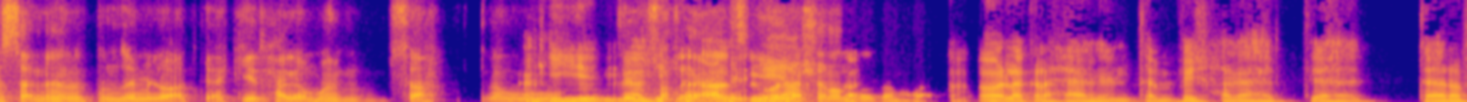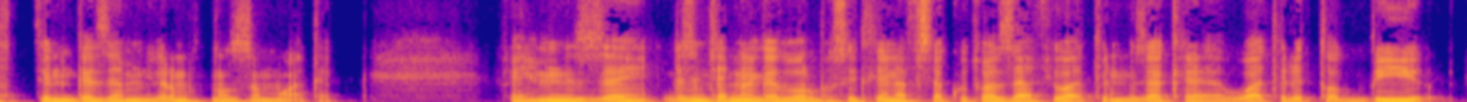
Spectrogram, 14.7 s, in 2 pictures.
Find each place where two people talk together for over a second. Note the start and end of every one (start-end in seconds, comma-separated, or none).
2.6-4.2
